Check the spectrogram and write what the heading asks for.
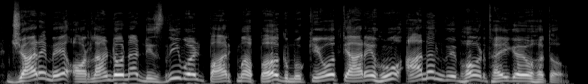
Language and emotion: Gujarati, happy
